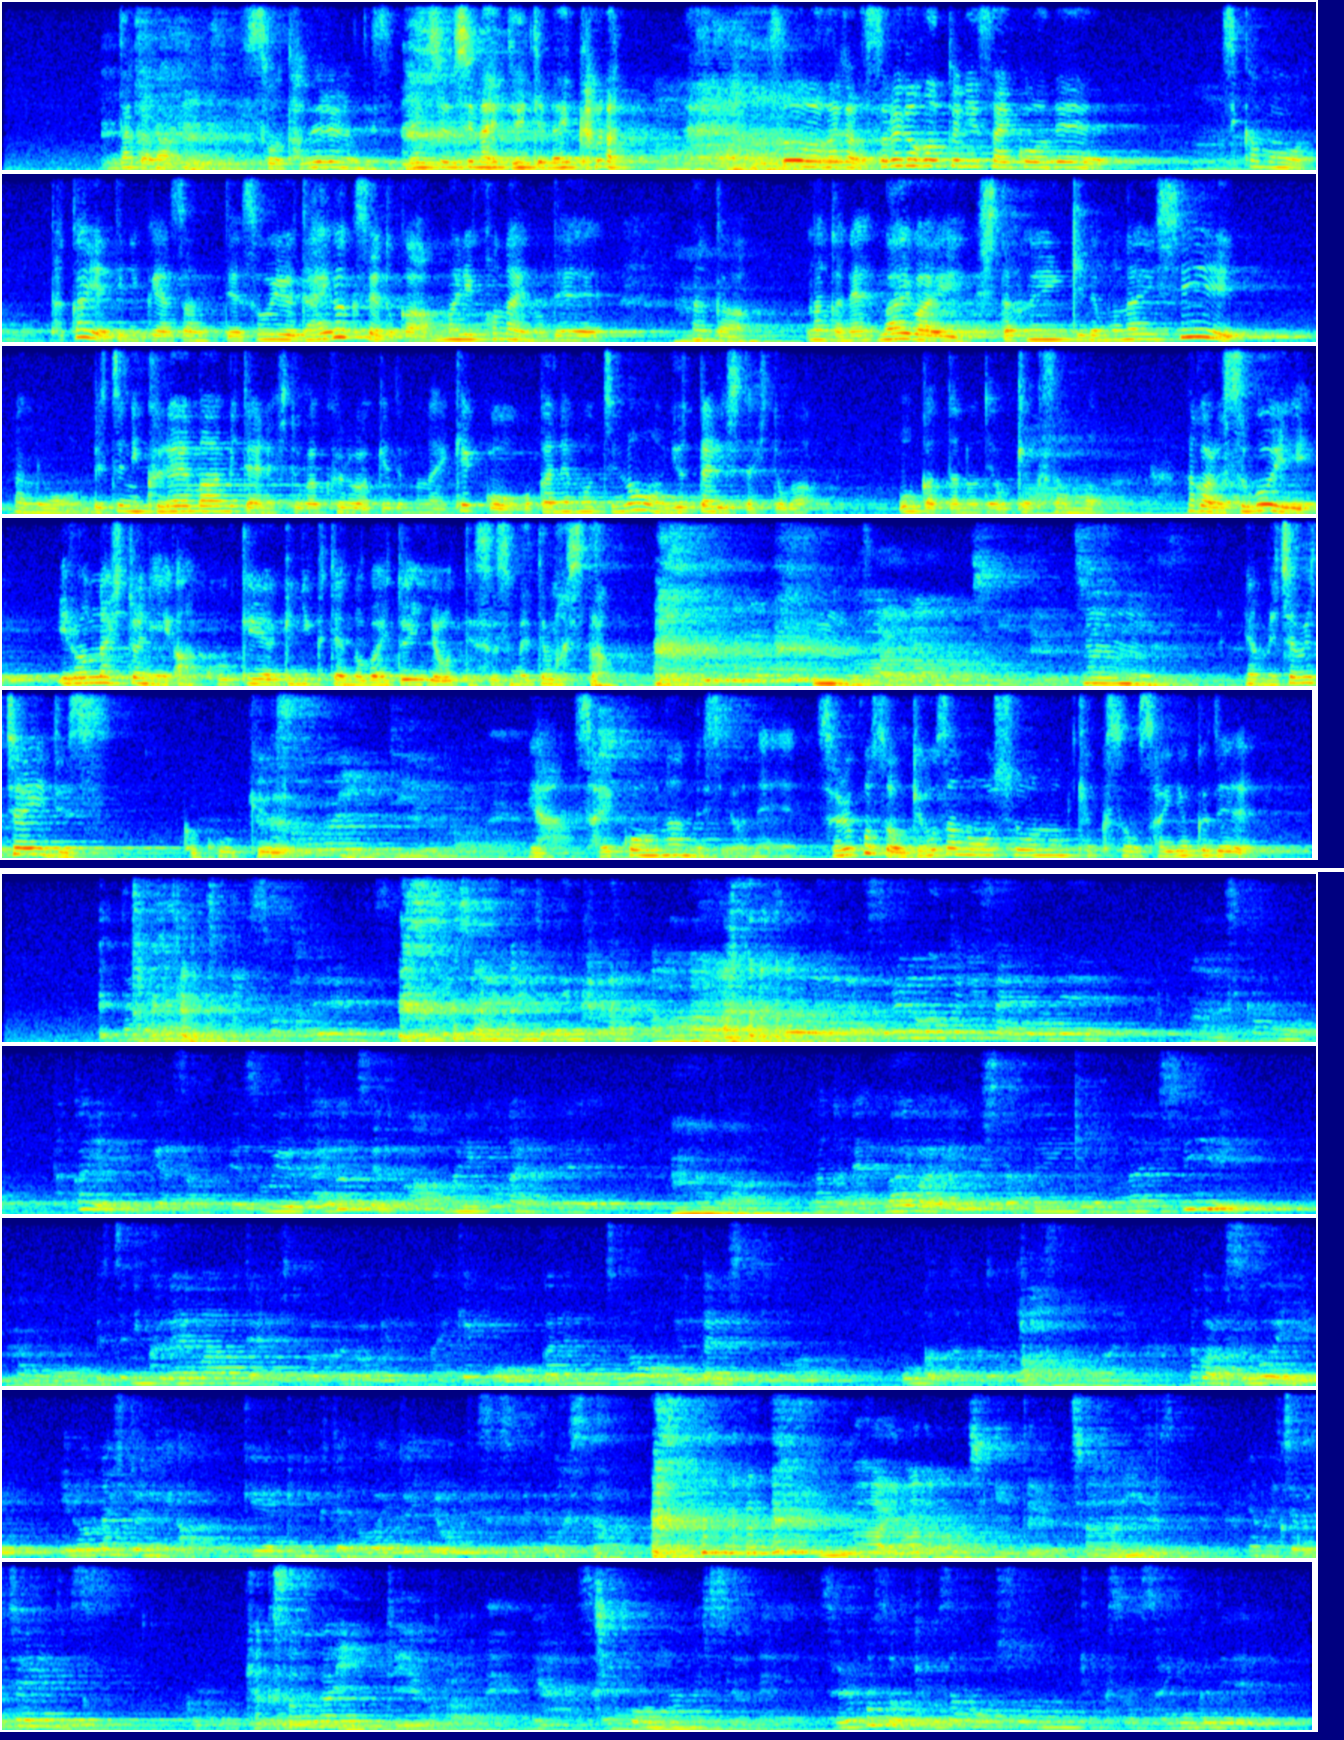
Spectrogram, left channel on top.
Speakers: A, on the right (about 90°); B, on the left (about 70°).
A: <laughs> え、
B: だから、
A: 食べれるんですか
B: そう、食べれるんです。
A: <laughs>
B: 練習しないといけないから。
A: あ
B: そう、だからそれが本当に最高で、
A: あ、<laughs> はい。
B: しかも高い焼肉屋さんってそういう大学生とかあんまり来ないので、
A: うん、
B: なんか、なんかね、ワイワイした雰囲気でもないし、
A: うん。
B: あの、別にクレーマーみたいな人が来るわけでもない。結構お金持ちのゆったりした人が多かったので、お客さんも。
A: ああ、はいはい。
B: だからすごい、いろんな人に、あ、高級焼肉店のバイトいいよって勧めてました。
A: <laughs>
B: うん。
A: うわー、今の話聞いてめっちゃいいですね。
B: うん。いや、めちゃめちゃいいです。
A: なんかこう、
B: なんか高級。
A: 客層がいいっていうのがね、
B: いや、最高なんですよね。
A: 一番いいんですよね。
B: それこそ餃子の王将の客層最悪で、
